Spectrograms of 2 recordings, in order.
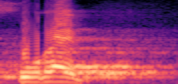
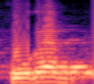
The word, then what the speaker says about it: Quraib: Hadis Quraib. Quraib itu salah seorang sahabat. Jangan kurab ya. Kuraib. Kalau kurap itu penyakit kulit. Ini quraib. Ya, kalau kita bacanya quraib.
